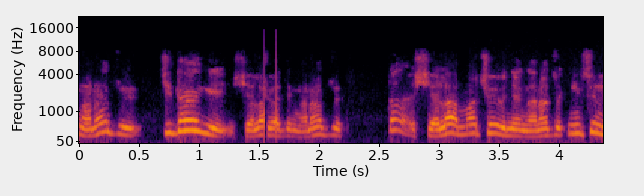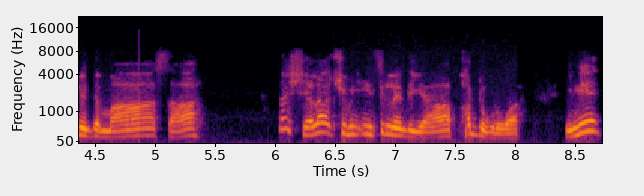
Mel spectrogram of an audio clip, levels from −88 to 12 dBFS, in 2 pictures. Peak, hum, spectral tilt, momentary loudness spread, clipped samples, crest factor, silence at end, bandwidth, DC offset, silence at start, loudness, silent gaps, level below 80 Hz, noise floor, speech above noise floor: -4 dBFS; none; -6 dB/octave; 10 LU; under 0.1%; 16 dB; 0 s; 8.6 kHz; under 0.1%; 0 s; -21 LUFS; none; -60 dBFS; -65 dBFS; 45 dB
